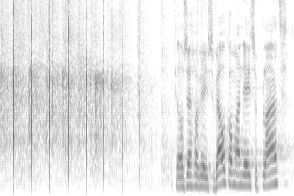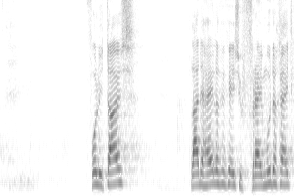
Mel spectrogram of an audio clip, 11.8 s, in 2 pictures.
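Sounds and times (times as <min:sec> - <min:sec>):
audience applause welcoming newcomers: 0:00.0 - 0:03.1
speech: 0:03.5 - 0:05.8, 0:07.7 - 0:08.6, 0:09.7 - 0:11.7.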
